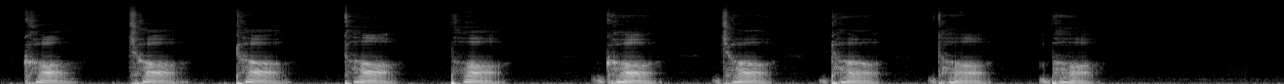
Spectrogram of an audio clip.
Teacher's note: যে সকল বর্ণ বা ধ্বনি উচ্চারণের সময় ফুসফুস তাড়িত বায়ু বেশি পরিমাণে দ্রুতলয়ে প্রবাহিত হয় সে সকল বর্ণকে মহাপ্রাণ বর্ণ বা মহাপ্রাণ ধ্বনি বলে বর্গের দ্বিতীয়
